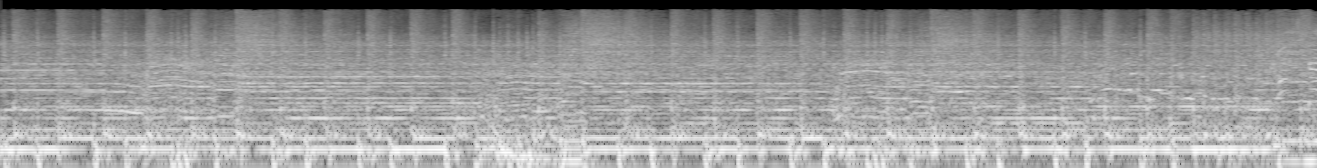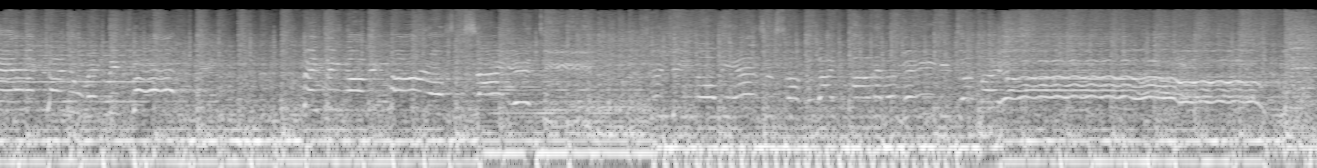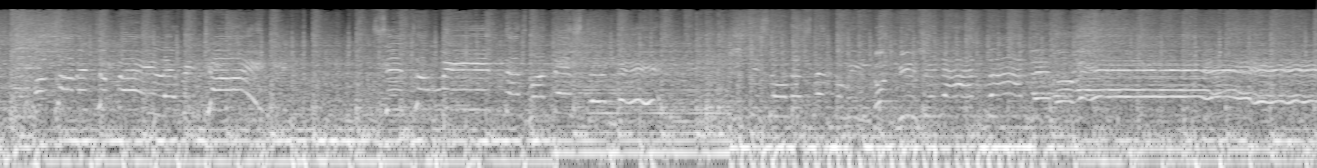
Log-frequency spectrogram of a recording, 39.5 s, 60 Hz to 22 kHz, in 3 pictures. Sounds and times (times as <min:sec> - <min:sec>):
Music: 0:00.0 - 0:39.5.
